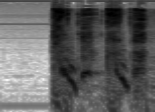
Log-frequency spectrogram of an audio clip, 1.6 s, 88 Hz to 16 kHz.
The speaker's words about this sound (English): Poor girl, sneezing 20,000 times a day. But maybe he's got a cure for the sneezes.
